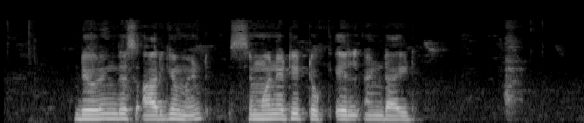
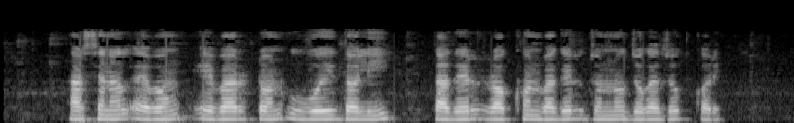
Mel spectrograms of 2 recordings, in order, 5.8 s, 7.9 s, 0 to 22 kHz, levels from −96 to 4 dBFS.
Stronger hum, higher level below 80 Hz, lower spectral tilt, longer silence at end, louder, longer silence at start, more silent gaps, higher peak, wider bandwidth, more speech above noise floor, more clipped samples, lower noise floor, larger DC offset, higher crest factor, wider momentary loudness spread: neither; second, -70 dBFS vs -56 dBFS; about the same, -7.5 dB/octave vs -6.5 dB/octave; about the same, 0.7 s vs 0.75 s; second, -29 LUFS vs -22 LUFS; about the same, 0.75 s vs 0.7 s; neither; second, -14 dBFS vs -4 dBFS; first, 10.5 kHz vs 8.2 kHz; about the same, 46 dB vs 44 dB; neither; first, -74 dBFS vs -66 dBFS; neither; about the same, 18 dB vs 18 dB; first, 12 LU vs 9 LU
